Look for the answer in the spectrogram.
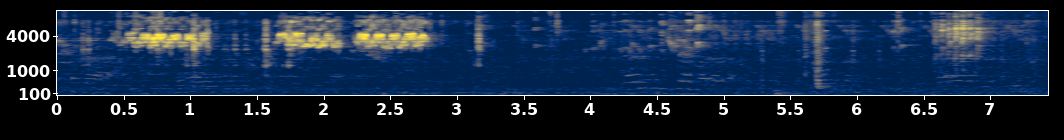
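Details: Young lovebirds hand-fed spinach and coriander during early hand-feeding training give three harsh, buzzy, rasping bursts in the first three seconds. Fainter scattered calls and clicks follow.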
